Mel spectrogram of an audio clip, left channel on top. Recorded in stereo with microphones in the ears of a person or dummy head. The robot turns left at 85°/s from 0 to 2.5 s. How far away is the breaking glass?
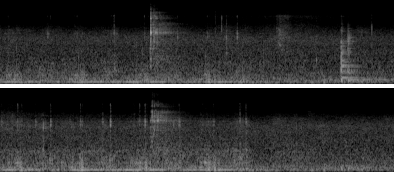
About 5.5 m.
